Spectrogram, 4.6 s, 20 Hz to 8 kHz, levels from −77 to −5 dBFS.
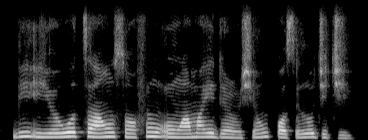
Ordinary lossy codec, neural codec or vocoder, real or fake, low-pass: Opus, 24 kbps; none; real; 7.2 kHz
